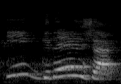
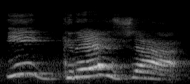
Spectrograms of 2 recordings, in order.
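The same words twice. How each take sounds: First: Said in the usual way. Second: Igreja stretched very slowly, syllable by syllable; drawn-out syllables. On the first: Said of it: "teacher repeating word". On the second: Shown as a demonstration. Teacher to children, sounding out Igreja very slowly. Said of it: "teacher drawing out word".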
